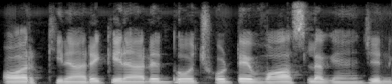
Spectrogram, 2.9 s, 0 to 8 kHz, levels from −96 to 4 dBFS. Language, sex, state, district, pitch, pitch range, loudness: Hindi, male, Jharkhand, Garhwa, 125 Hz, 125-130 Hz, -18 LUFS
